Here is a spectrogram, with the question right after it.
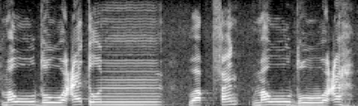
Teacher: اسی طرح یہ لفظ ہے موضوعۃ، موضوع، ضاد کو موٹا کرنا ہے، تا پر تا پر دو تنوین ہے یعنی کہ دو پیش ہے، اس لیے ہم غنہ کریں گے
